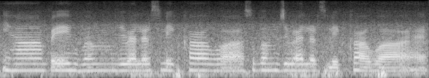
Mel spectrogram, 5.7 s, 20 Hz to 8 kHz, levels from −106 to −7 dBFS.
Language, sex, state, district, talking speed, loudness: Hindi, female, Haryana, Rohtak, 115 wpm, -18 LUFS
